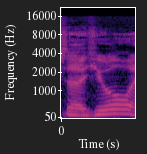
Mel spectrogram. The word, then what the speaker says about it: Huel: You catch Huel? It's from England. Rhymes with gruel, rhymes with fuel.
